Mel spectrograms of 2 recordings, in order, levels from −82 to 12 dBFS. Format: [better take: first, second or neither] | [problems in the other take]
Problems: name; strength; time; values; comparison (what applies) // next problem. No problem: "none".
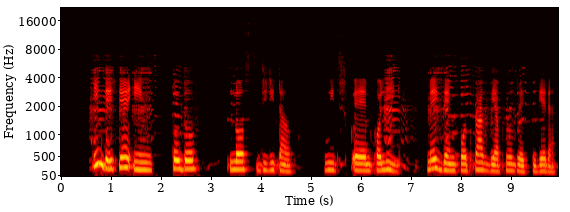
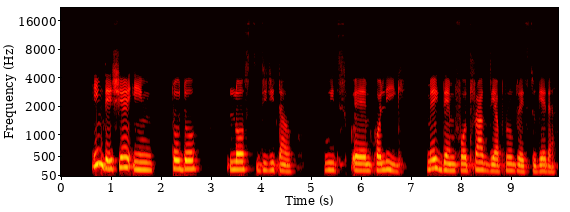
second | noise reduction (neural mask model RNNoise)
